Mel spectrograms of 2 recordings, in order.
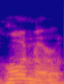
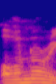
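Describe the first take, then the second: First: The word begins with an h sound. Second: The word begins with a vowel sound. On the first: The speaker calls it wrong. "Hindi naman natin sinasabing honor" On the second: The speaker calls it right. "kundi honor yan"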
